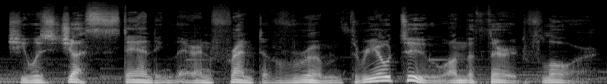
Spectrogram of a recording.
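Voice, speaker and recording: Guy reading scary stories real slow, low voice, dramatic and suspenseful, bit of music behind him. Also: mellow. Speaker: narrator of horror stories. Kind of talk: scripted dramatic horror story narration. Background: background music.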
